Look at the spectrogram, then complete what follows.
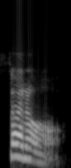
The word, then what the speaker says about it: subtle: It was beautiful, historical, artistically, oh, Subtle. B 발음 안 해.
